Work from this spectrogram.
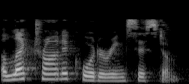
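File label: "electronic ordering system", English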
